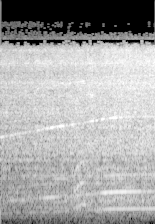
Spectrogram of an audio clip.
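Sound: robot vacuum cleaner running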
